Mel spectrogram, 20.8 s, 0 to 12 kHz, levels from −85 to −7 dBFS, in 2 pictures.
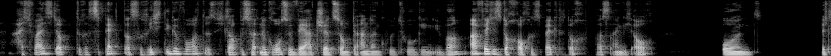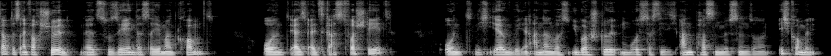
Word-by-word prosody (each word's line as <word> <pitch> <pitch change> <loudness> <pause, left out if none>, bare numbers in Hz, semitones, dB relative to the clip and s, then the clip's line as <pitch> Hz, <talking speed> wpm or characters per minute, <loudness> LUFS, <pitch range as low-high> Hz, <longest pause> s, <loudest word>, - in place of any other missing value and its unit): Ah, - - -10
ich - - -9
weiß 150 +1 0
nicht, 150 - -6
ob - - -2
Respekt 140 +6 -1
das 90 - -5
richtige 120 +5 0
Wort 145 +2 -4
ist. - - -8
Ich - - -14
glaube, 110 -1 -2
ist 110 - -2
halt - - -1
'ne 105 - +3
große 110 -2 0
Wertschätzung 95 -3 +1
der - - -5
anderen 85 -2 -1
Kultur 85 +1 -13
gegenüber. 85 - -5
Ah, 155 - +6
vielleicht 145 -2 +5
ist 110 -5 -2
doch 105 - 0
auch 95 0 +1
Respekt. 90 0 -6
Doch - - -7
passt - - -8
eigentlich - - -4
auch. - - -2 0.8
Und, 90 +1 +1 0.7
ich 95 0 -3
glaube, 125 +3 +1
das 115 0 +1
ist 115 - 0
einfach 105 -2 +3
schön, 120 -5 +5
ne, 100 0 0
zu 100 -3 -3
sehen, 110 +4 +3
dass 100 -2 -1
da 95 - -1
jemand 95 -1 +3
kommt 140 +7 -1 0.6
und 100 +2 +3
er 95 - +5
sich - - -4
als - - +1
Gast - - -1
versteht 75 +2 +1 0.6
und 95 0 +2
nicht 110 +1 -6
irgendwie 100 -3 +3
den 95 - -1
anderen 100 -2 +2
was 90 0 -2
überstülpen 105 -2 +1
muss, 100 0 -2
dass 90 +3 -5
sie 100 - -3
sich 100 +1 -13
anpassen 105 -3 +2
müssen, 95 -1 0
sondern 90 0 -9
ich 150 -1 +1
komme 110 - +1
100 Hz, 195 wpm, -25 LUFS, 95-115 Hz, 0.8 s, Ah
